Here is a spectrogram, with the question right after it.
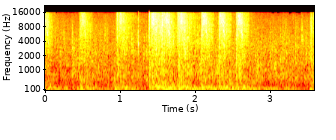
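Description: Rapid bursts of repeating rifle fire in a video game's shark battle, loud close cracks arriving in quick uneven clusters over a constant rumbling game background.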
